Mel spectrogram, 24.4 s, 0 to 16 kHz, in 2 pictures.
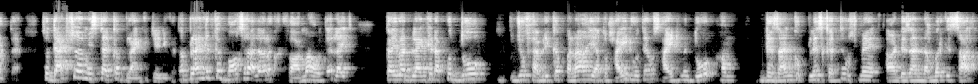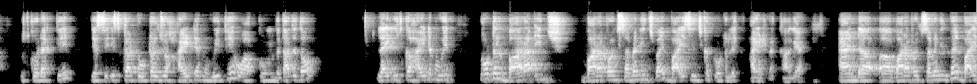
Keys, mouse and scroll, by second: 10.6 space, 10.9 ctrl+click, 13.8 space, 13.9 click, 14.3 space, 14.5 m, 15.7-24.4 drag.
